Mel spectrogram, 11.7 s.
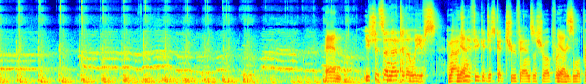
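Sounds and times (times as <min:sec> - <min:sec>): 
large hockey arena crowd chanting: 0:00.0 - 0:08.5
speech: 0:06.6 - 0:11.7.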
